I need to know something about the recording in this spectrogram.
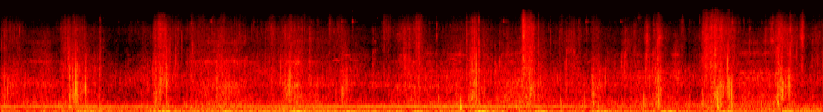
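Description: Footsteps crunch over dry ground.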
